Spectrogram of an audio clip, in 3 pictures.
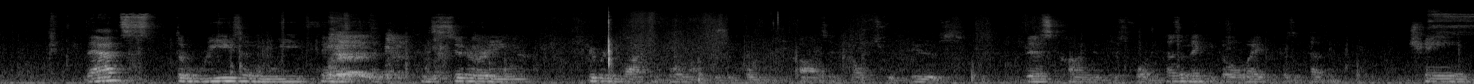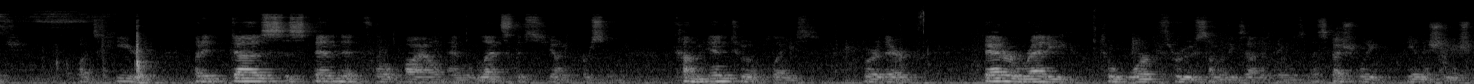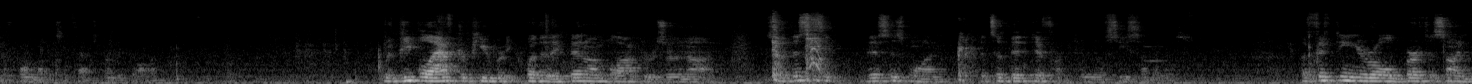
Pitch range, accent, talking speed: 105-140 Hz, American, 140 wpm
